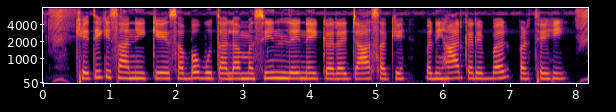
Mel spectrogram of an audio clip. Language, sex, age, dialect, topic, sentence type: Chhattisgarhi, female, 18-24, Central, agriculture, statement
